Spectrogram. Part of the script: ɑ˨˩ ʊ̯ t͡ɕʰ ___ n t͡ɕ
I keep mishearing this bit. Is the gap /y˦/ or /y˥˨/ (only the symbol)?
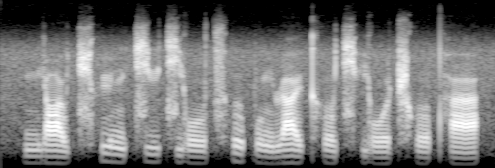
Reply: y˥˨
